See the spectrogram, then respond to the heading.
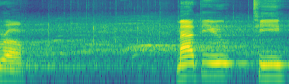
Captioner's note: audience applauds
